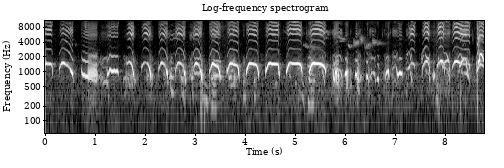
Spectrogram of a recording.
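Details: A four-week-old litter of Spanish Water Dog puppies outdoors in the garden for the first time, whining steadily in rising-and-falling arched cries, about two to three each second, with overlapping voices from several pups.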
